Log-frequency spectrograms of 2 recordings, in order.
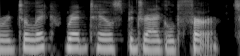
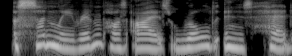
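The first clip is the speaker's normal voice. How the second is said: ordinary delivery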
